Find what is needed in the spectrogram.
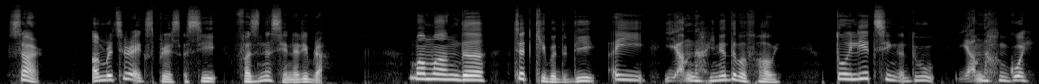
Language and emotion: Manipuri, disgusted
